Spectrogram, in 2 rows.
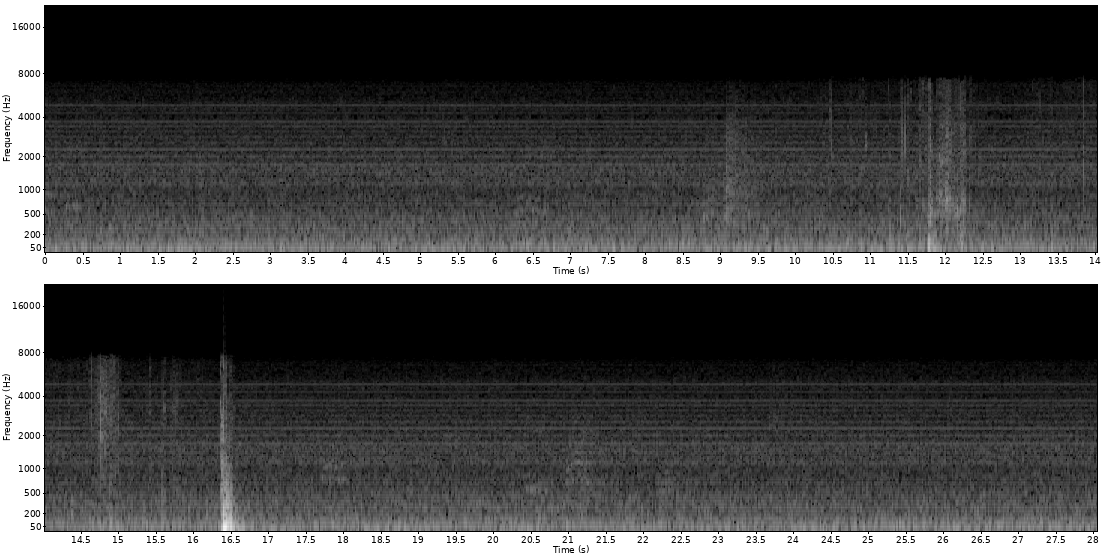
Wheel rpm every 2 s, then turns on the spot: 0, 0, 0, 0, 0, 0, 0, 0, 0, 0, 0, 0, 0, 0.
none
